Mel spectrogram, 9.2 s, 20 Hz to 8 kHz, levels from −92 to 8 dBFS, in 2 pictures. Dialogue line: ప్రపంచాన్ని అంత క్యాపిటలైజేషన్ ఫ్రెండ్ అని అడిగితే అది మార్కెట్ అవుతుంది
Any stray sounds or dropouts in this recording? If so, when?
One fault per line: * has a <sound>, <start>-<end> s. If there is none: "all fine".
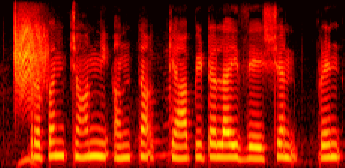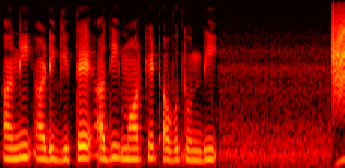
all fine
